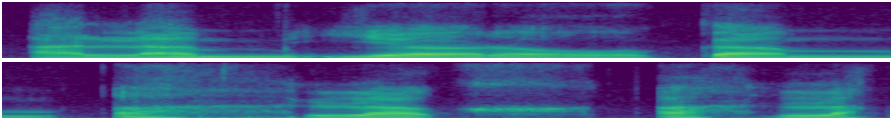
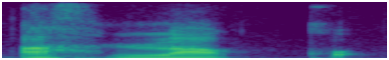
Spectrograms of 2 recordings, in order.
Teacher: Kaf ya Kaf itu bukan huruf q Jadi bukan Qalqalah jadi Kaf ini mempunyai sifat alhams ya alhams atau ada ada udara yang keluar dari mulut kita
